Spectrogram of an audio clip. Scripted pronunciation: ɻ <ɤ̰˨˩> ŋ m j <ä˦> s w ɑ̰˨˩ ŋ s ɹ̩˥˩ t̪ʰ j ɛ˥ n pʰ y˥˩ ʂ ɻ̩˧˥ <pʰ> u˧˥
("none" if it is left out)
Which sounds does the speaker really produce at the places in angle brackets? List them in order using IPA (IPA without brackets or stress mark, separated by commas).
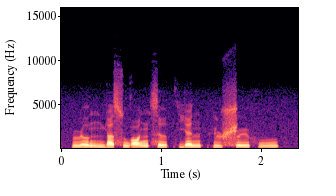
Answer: ɤ̰˨˩, ä˦, f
